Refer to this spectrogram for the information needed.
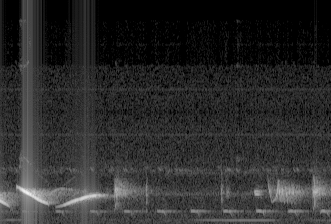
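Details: Green-winged saltator in nature during training: two loud slurred whistles, one falling and one rising, then quieter buzzy notes over a faint steady repeated ticking.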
